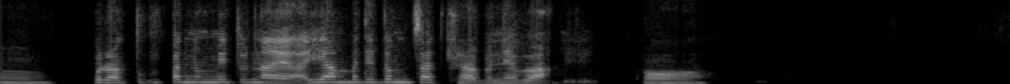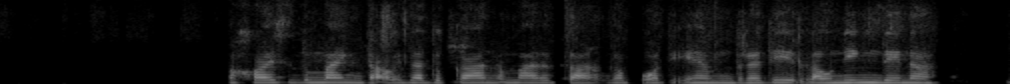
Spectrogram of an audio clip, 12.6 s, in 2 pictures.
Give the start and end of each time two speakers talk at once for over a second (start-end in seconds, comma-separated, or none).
none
